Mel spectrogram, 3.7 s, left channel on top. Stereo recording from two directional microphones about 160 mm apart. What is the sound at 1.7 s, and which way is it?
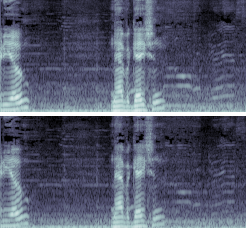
Speech, 45° left (ahead or behind).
